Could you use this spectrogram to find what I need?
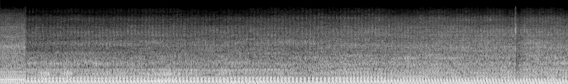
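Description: Another dirt bike engine drones a little way ahead.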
